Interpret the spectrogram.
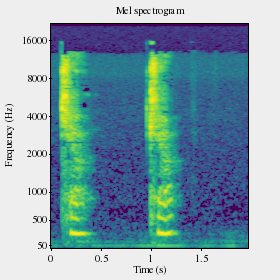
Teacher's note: It sounds like a ka and a ga, but your tongue is touching the roof of the mouth and it's flat. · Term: palatal plosive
